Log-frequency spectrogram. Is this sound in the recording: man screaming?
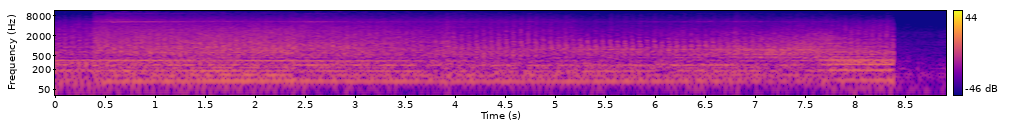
no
